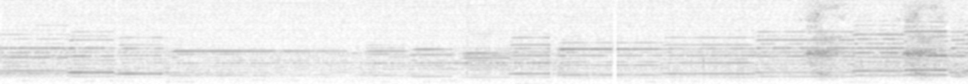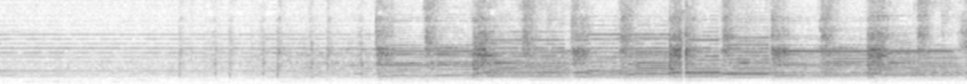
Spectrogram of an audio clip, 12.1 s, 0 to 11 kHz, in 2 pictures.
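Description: Music plays from the external speaker of an ODEJOI 64GB Bluetooth MP3 player, a thin, tinny melody that starts quietly and grows fuller and louder toward the end, with no talking over it.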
